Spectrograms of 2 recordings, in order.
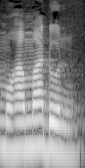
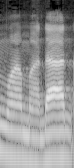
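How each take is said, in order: First: The word ends with the vowel u plus n. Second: The word ends with the vowel a plus n. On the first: The speaker calls it right. "maka kita harus membacanya dhammah" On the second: The speaker calls it wrong. "Tidak boleh kita membacanya"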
